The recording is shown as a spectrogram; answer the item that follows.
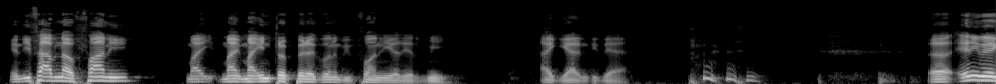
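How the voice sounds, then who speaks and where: A man's voice: mid-range voice, smooth. A middle-aged man from Nepal with a Nepali accent, doing a stand-up set on a comedy theater stage in simple, broken English and keeps checking in with the crowd.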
